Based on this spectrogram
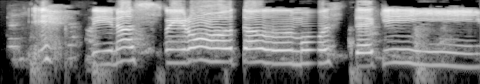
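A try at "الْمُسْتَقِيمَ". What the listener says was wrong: মুস্তাকিম জোরে নয় মুস্তাকিম মুস্তাকিম কেন হবে মুস্তাকিম খুব খেয়াল করেন কফ আছে মুস্তাকিম মুস্তাকিম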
